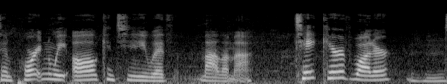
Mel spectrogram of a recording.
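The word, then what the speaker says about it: mālama: Let's talk about the Hawaiian term malama. Am I saying it correctly? Malama? – Malama.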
